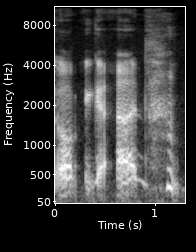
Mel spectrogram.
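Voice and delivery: high, drawn-out mock gasp of oh my God; mock teary gasp. Telling friends how she tears up, mock squeal. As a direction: squeal it like you're welling up. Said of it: "I'll tear up and be like".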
